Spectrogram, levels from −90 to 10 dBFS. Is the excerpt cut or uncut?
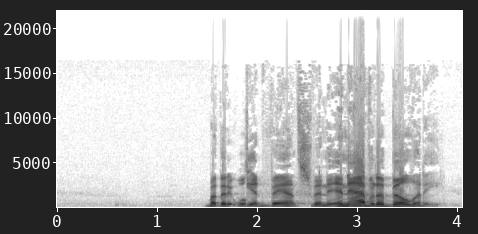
cut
